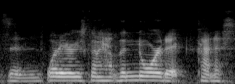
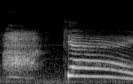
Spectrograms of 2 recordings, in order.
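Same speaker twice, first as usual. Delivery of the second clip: high delighted little cheer; excited squeal; 11 semitones higher than usual. Retold or imitated. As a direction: squeal with happy surprise.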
